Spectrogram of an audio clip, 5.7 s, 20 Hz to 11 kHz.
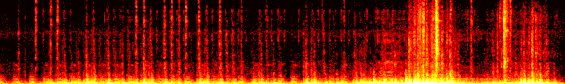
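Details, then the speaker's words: Opel Zafira 2.0 TDI diesel on a cold start after sitting all day. It catches and runs unevenly, surging and sagging, and can't hold idle unless the accelerator is pressed. Cause not yet found. "Voilà, tu vois, donc là, premier fail parce que elle est froide. Elle tient pas vraiment le ralenti."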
